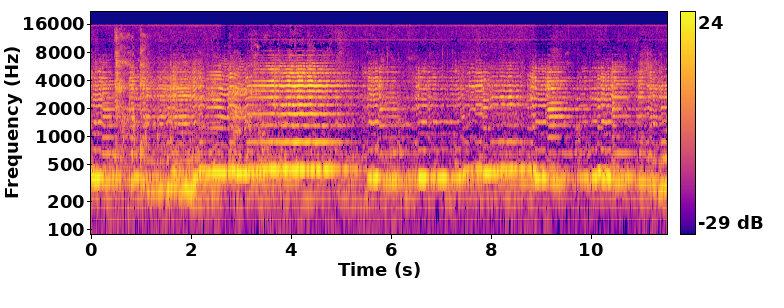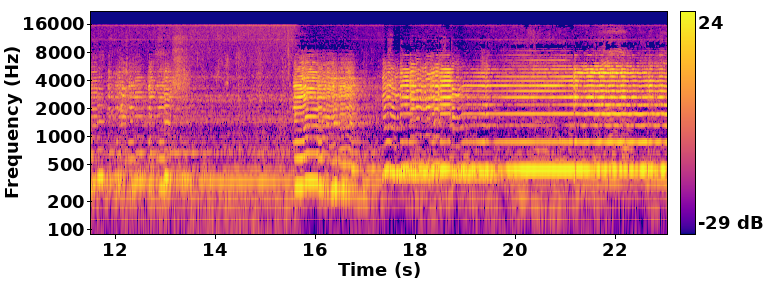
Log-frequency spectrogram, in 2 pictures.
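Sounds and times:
classical music ensemble: 0.0s - 23.0s
violin slow melody: 0.0s - 23.0s.

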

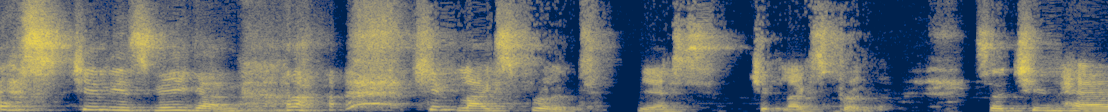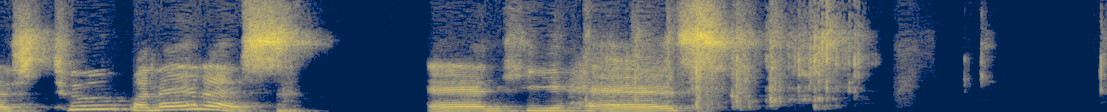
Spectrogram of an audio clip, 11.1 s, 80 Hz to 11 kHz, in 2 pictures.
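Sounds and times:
plastic wrapper crinkling: 8.4s - 10.2s.

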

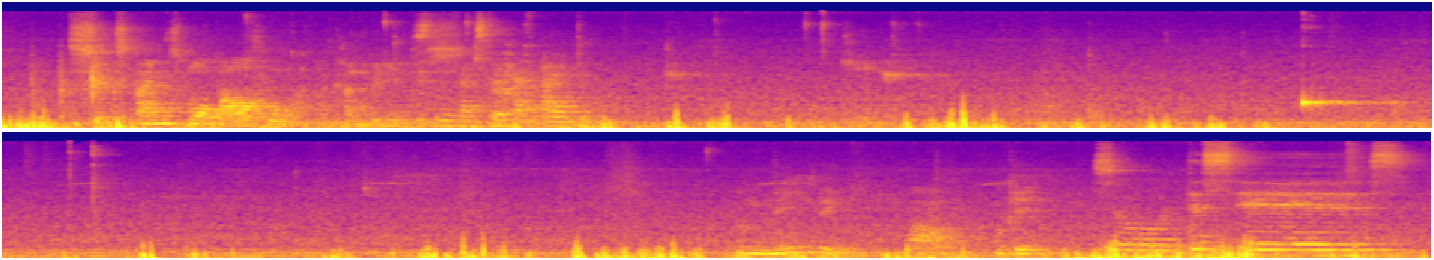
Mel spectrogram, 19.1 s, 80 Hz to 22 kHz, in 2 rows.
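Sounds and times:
clear glass ping: 8.6s - 9.4s.

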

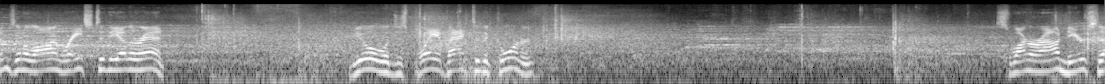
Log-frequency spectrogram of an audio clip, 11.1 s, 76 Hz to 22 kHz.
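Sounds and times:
arena ambience: 0.0s - 11.0s
hockey stick hitting puck: 2.0s - 6.3s, 8.9s - 9.4s, 10.5s - 11.0s.

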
